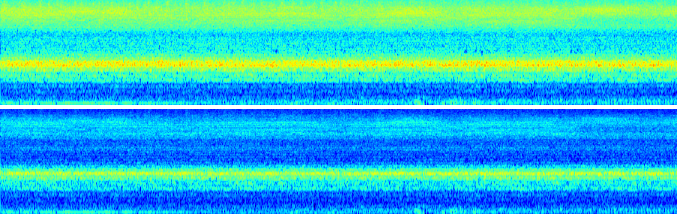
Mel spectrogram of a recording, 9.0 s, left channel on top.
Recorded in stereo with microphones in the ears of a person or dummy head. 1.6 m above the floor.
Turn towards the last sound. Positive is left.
turn(degrees=55)  # may be behind; listen again after turning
